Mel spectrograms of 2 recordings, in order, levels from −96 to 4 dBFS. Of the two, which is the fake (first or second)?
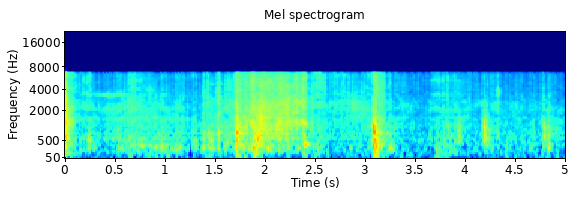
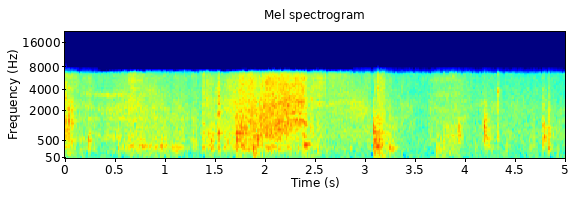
first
